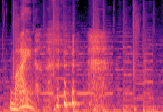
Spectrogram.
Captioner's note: upbeat music; chuckles; upbeat music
